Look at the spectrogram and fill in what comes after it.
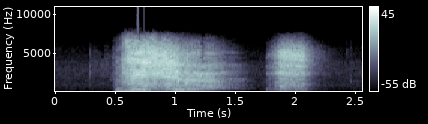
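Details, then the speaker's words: An adult with an itchy nose from warm, sunny weather gives two allergy sneezes: a long forceful one with a voiced start, then a shorter burst. Allergic sneezing. "how God my nose had been itching something terrible and the sneezes just wouldn't come so I'm gonna I'm gonna coke them out now feel so good to get them out"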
